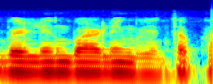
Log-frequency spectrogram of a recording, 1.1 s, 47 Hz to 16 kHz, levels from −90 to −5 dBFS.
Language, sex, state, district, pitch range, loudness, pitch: Garhwali, male, Uttarakhand, Tehri Garhwal, 105-110 Hz, -13 LUFS, 110 Hz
